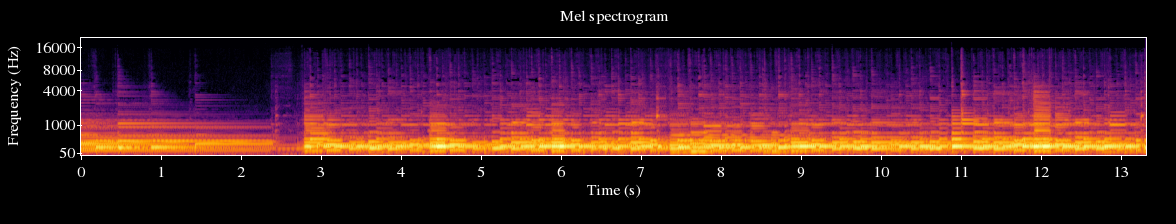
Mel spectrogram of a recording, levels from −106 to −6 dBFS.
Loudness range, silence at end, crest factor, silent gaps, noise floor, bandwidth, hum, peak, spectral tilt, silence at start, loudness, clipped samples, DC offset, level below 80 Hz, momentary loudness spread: 6 LU; 0 s; 14 dB; none; -37 dBFS; 4.9 kHz; none; -2 dBFS; -10.5 dB/octave; 0 s; -18 LUFS; under 0.1%; under 0.1%; -48 dBFS; 9 LU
